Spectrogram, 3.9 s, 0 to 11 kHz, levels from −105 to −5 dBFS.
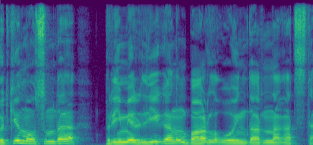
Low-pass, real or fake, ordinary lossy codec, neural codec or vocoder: none; real; none; none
